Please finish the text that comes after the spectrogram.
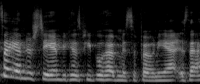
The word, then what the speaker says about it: misophonia: okay so this i understand because people have misophonia is that how you say did i finally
